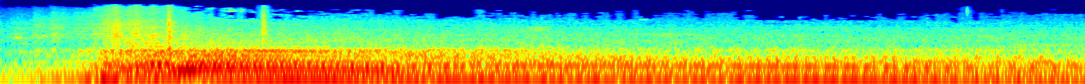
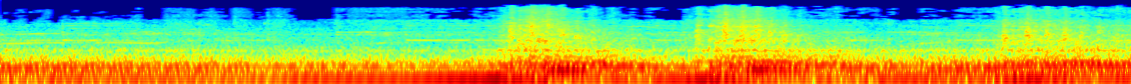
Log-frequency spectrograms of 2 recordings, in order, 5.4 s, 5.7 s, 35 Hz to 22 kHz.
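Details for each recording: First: Ford F-150 5.4L 2V V8 with code P0307, put in gear so the drivetrain loads it: rumble turns uneven and loping, stumbling as it pulls. Scan tool power balance shows cylinder 7 dropping out; suspected faulty ignition coil. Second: Ford F-150 5.4L 2V V8, in gear under load after an aftermarket ignition coil replaced cylinder 7's coil (P0307 misfire under load): deep, even drone as throttle comes in, no stumble. Scan tool power balance flat, no misfire.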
